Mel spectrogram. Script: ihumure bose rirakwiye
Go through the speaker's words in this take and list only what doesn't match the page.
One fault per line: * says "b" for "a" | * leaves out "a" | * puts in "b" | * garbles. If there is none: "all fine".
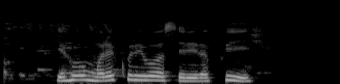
* puts in "kuri"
